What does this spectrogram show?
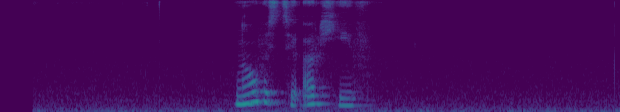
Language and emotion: Russian, neutral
